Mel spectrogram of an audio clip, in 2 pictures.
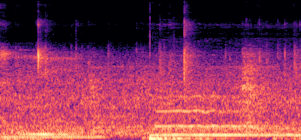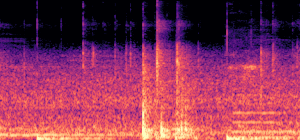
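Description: Plastic clicks of a mirror cube's faces being turned, with a loud cluster of clicks about four and a half seconds in, over background music with long held low notes.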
